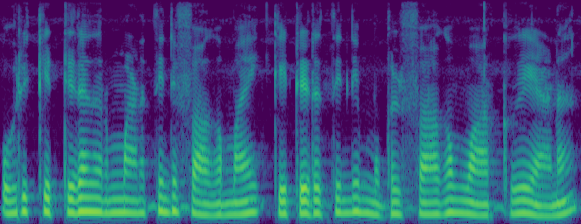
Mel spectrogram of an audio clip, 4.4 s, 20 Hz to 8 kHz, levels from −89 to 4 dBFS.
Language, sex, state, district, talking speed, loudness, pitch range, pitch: Malayalam, female, Kerala, Kollam, 95 wpm, -18 LUFS, 155-180 Hz, 170 Hz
